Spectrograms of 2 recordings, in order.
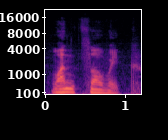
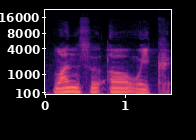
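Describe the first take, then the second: First: 'Once' runs straight into 'a'. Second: 'Once' and 'a' are said separately. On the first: The speaker calls it right. "이렇게 발음합니다" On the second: The speaker calls it wrong. "이렇게 발음하지 않고"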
